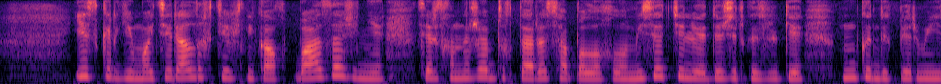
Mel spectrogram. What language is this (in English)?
Kazakh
